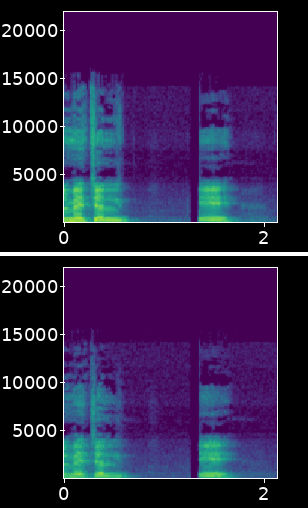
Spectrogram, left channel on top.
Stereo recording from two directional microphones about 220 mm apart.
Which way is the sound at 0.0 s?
40° left (ahead or behind).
